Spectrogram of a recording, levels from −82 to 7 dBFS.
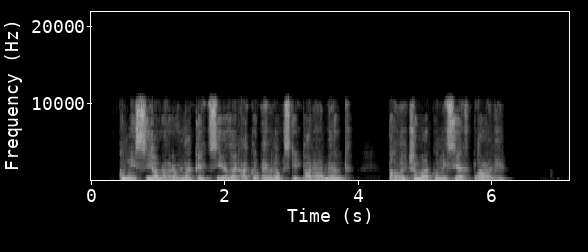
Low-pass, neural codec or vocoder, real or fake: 10.8 kHz; codec, 44.1 kHz, 1.7 kbps, Pupu-Codec; fake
